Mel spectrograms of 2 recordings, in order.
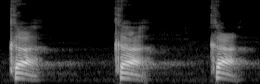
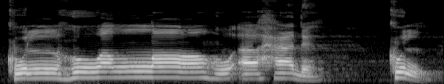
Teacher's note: Kul. Ada bunyi seperti nafas yang keluar. Itu adalah huruf kaf.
